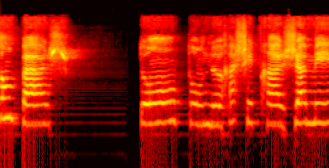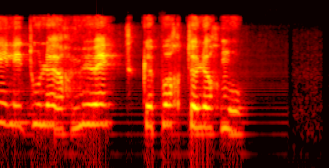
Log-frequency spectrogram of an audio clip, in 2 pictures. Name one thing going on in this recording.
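An older woman reads aloud calmly into a microphone.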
